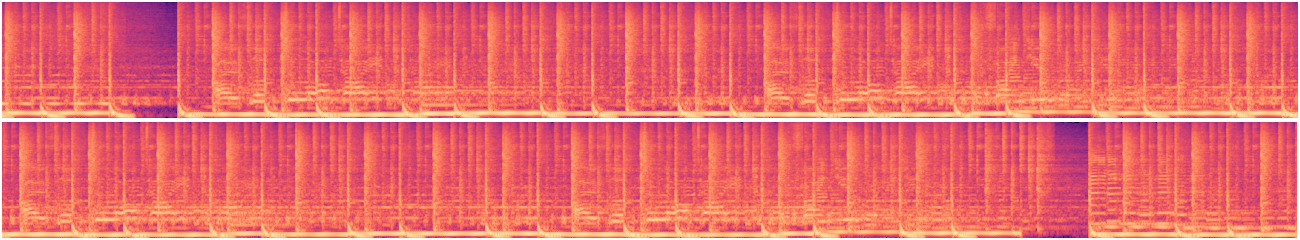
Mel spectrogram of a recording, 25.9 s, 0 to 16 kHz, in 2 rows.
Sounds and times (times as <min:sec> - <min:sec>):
Drum and bass: 0:00.0 - 0:25.9.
